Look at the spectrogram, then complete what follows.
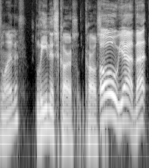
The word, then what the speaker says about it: Linus: by the way, is not, they were, the whole time, the announcer was pronouncing it Linus. It is Linus.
